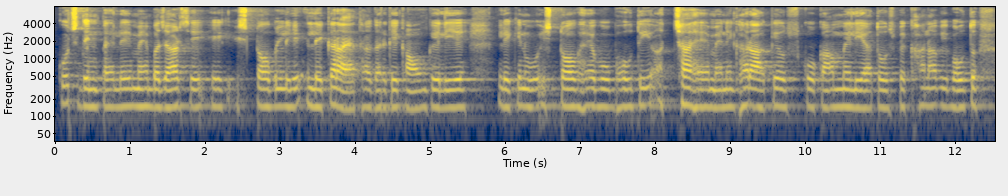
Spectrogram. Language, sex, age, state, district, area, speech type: Hindi, male, 30-45, Rajasthan, Karauli, rural, spontaneous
